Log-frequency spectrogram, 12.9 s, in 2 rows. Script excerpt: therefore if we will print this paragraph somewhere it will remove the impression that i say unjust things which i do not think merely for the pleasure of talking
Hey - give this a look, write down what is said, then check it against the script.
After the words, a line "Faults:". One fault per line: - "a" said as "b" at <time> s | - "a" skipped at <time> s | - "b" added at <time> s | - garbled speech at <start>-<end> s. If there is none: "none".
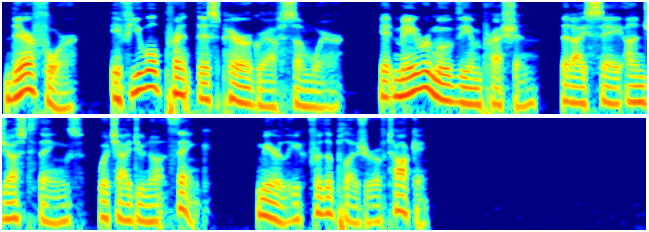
therefore if you will print this paragraph somewhere it may remove the impression that i say unjust things which i do not think merely for the pleasure of talking
Faults:
- "we" said as "you" at 1.3 s
- "will" said as "may" at 3.9 s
